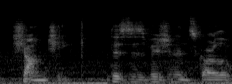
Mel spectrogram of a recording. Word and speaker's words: Shang-Chi: Fu, first appearance of Shang-Chi. I said it wrong the first time, Shang-Chi.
